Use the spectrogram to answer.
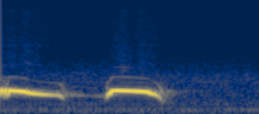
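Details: Decoy spotted dove with a 'thổ' style voice, calling to prompt wild doves to answer. There are two hollow, mellow coos: the first starts loud and slowly falls in pitch, the second is shorter and ends with a dip. Silence follows.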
